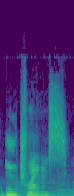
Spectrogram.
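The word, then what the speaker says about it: Utrom: Lord Beer says Utrums is how it's pronounced.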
